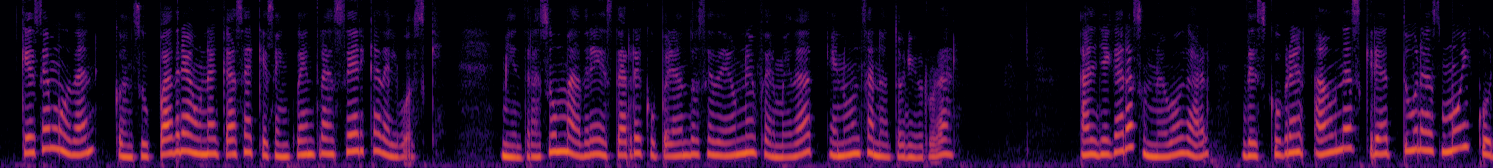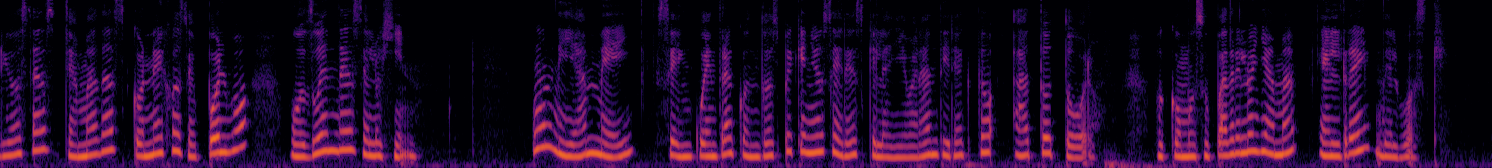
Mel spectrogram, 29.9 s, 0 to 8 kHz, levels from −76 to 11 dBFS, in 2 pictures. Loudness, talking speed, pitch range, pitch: -26 LUFS, 145 wpm, 220-285 Hz, 250 Hz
